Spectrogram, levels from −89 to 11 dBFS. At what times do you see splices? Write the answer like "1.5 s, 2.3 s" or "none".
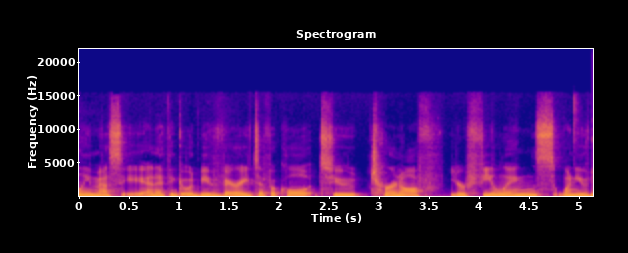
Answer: none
